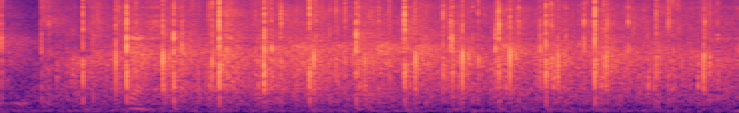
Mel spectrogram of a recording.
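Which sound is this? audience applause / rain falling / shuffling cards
audience applause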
